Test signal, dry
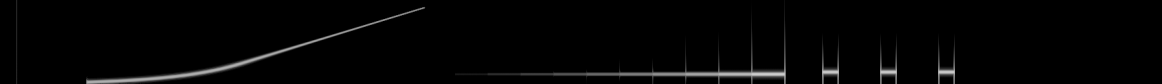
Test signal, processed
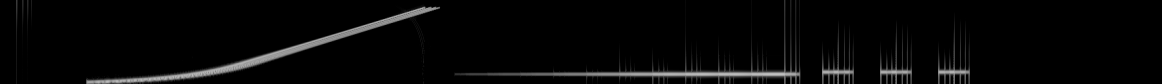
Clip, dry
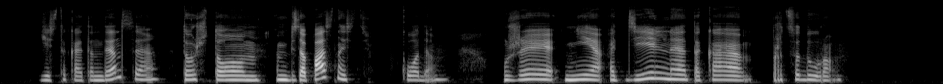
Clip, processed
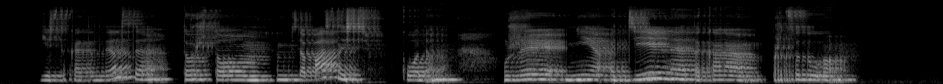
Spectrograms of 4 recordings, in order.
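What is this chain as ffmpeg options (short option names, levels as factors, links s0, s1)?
-af "areverse,acompressor=threshold=0.0355:ratio=20:attack=0.34:release=533:knee=6:detection=rms,areverse,highshelf=f=7800:g=11.5,aecho=1:1:61.22|110.8|148.7:0.562|0.562|0.316,dynaudnorm=f=310:g=9:m=1.58,aeval=exprs='0.447*(cos(1*acos(clip(val(0)/0.447,-1,1)))-cos(1*PI/2))+0.00251*(cos(5*acos(clip(val(0)/0.447,-1,1)))-cos(5*PI/2))':c=same,volume=1.41"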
